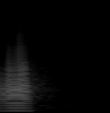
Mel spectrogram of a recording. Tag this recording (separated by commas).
Music, Brass instrument, Musical instrument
